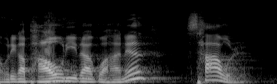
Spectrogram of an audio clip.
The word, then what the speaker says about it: 사울: 아 우리가 바울이라고 하는 사울 예 사울 사울이라는 이름은 사실은 이게 이제 이름이 바뀌었다고 생각을 하지만 원래 같은 이름이에요 히브리식 발음이 사울이이 헬라식 발음이 파울루스 그래서 바울이라고 이야기합니다 아 같은 말인데 우리가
